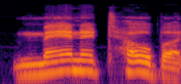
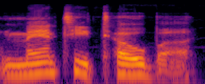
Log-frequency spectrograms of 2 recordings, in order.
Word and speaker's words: Manitoba: place again please bright Manitoba Manitoba not mantoba like this is Canadian it's not that hard risk profile moderate okay so it's getting bigger poor Manitoba literally all I know about Manitoba is that uh Curtis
